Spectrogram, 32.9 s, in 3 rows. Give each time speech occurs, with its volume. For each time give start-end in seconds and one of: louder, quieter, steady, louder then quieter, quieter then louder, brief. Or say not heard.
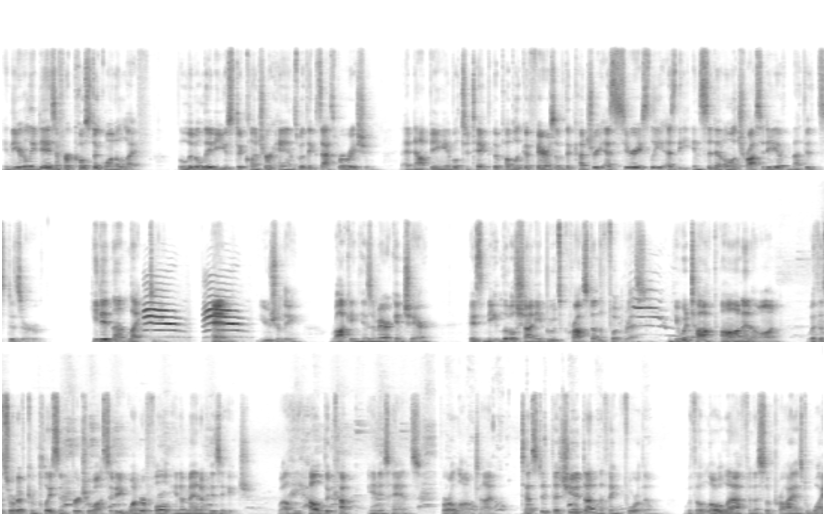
0.0-11.4 steady
12.2-32.8 steady.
